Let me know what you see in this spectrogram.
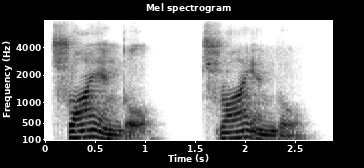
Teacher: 3 syllables, but the first syllable is stressed.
